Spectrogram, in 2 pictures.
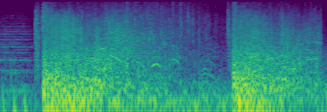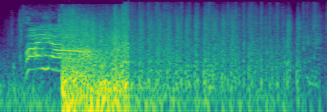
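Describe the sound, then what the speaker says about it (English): Gunfire from a war film soundtrack comes in three loud bursts of rapid shots and blasts with brief gaps between them, mixed with an explosion-like boom and dense action noise. "The Nazis begin firing in his general direction"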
